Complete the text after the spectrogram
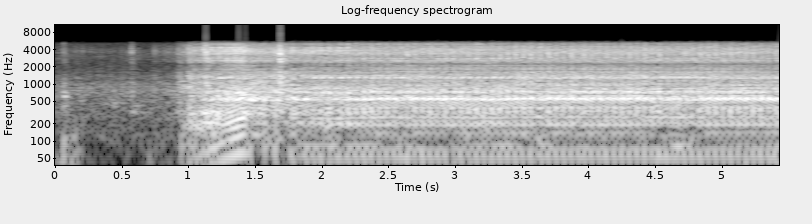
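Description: A small generator engine starts and runs with a loud steady drone.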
